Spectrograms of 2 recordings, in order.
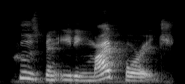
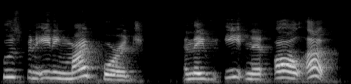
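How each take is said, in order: First: Lightly voiced mother bear; a hint of mama bear, stressing "my". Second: Higher, louder little bear voice; upset bear cub, pitched up and indignant; Baby Bear. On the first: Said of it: "Mother Bear says". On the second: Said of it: "Baby Bear looks at his bowl". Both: A narrator's reading.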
